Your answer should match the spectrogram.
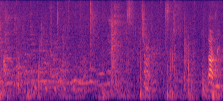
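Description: Shoes clattering on a stage floor as several actors walk and hurry across it, under indistinct overlapping chatter.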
